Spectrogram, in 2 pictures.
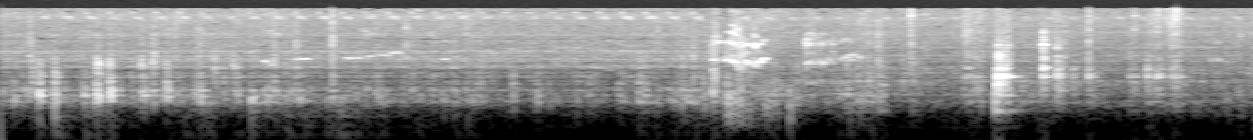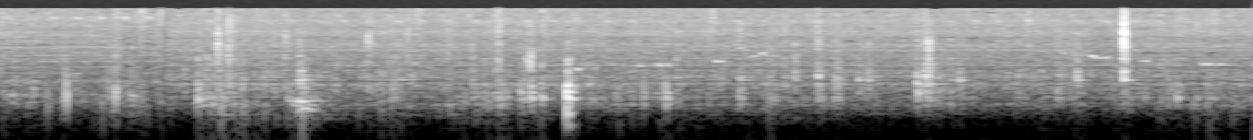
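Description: Faint household tidying: scattered light knocks, clicks and rustles as a blanket is folded and items are moved about on a small table, with a couple of short high squeaks about four seconds in.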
